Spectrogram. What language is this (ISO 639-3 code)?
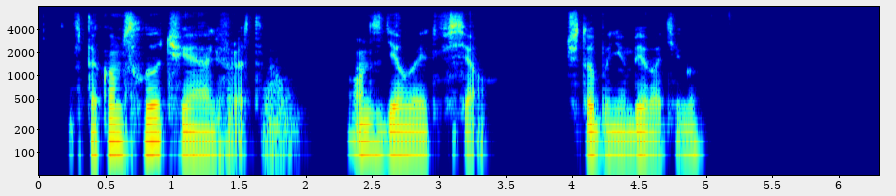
rus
